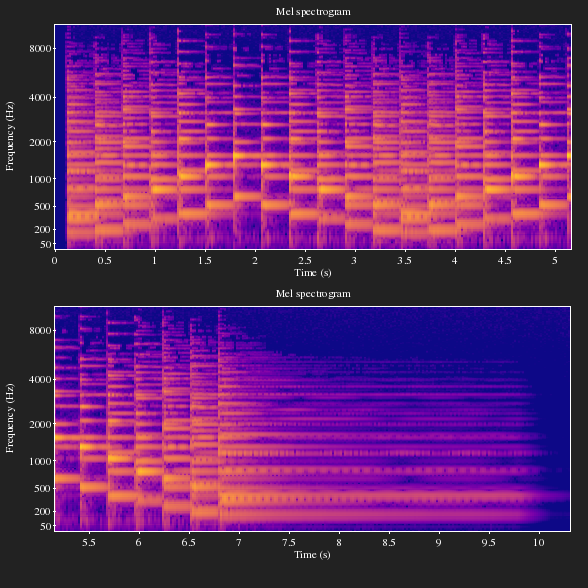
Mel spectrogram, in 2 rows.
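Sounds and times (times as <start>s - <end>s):
arpeggio: 0.1s - 9.3s.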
